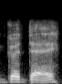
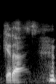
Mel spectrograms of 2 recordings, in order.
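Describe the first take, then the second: First: The greeting is said as two full words. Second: The greeting is squeezed into one clipped word. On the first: This is the American greeting. "over where I come from in the U.S., we say good day" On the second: This is the Australian greeting. "when y'all in Australia greet people, you say G'day"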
